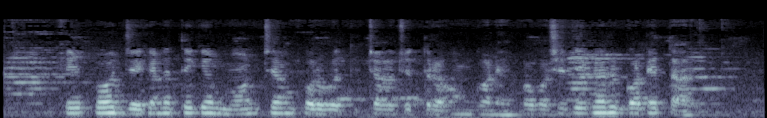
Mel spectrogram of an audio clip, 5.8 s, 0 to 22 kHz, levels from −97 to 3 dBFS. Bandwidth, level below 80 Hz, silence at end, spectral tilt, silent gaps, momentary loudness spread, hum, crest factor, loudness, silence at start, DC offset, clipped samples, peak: 11.5 kHz; -56 dBFS; 0.25 s; -7 dB/octave; none; 11 LU; none; 18 dB; -26 LUFS; 0.05 s; under 0.1%; under 0.1%; -8 dBFS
